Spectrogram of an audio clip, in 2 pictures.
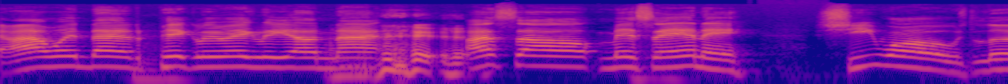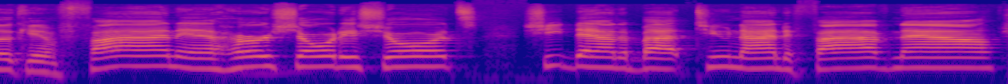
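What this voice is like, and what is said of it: Put-on hillbilly Southern accent. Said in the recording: “Southern accent ... Because otherwise you're hillbilly.”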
